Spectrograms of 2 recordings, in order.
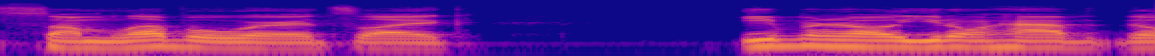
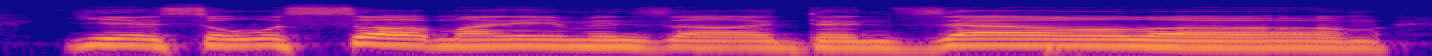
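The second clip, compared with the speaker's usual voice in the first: very slow, stretched, street-tough voice; 2 semitones higher, 3 dB louder than usual. Recalling how he used to talk in his videos, sounding like from outside. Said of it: "I would just sound like I'm like I was outside".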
